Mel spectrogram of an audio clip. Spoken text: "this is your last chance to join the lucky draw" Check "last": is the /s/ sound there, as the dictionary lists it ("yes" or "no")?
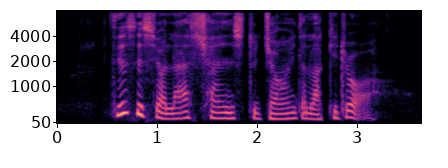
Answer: yes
